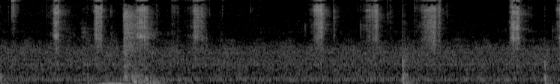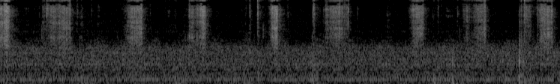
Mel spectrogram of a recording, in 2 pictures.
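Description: A metal craft knife carves slices off the edges of a solid orange kinetic sand block held in the hand. Soft, gritty cutting and scraping sounds repeat over a low, steady hum, with a louder crumbling cut near the start and short, crisp ticks scattered throughout.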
